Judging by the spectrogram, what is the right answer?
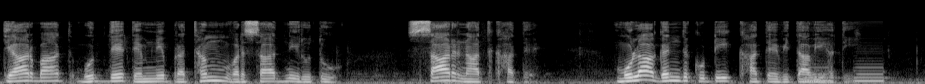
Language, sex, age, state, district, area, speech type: Gujarati, male, 30-45, Gujarat, Surat, urban, read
